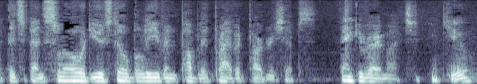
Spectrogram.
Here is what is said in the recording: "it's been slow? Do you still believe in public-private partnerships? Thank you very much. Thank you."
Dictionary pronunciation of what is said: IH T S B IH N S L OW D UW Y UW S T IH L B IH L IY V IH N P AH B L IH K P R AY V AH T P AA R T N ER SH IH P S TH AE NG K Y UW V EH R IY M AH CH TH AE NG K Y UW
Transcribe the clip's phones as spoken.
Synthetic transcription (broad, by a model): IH T S B IH N S L OW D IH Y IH S T IH L B IH L IY V IH N P AH B L IH K P R AY V AH T P AA R T N ER SH IH P S TH AE NG K Y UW V EH R IY M AH CH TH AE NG K Y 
